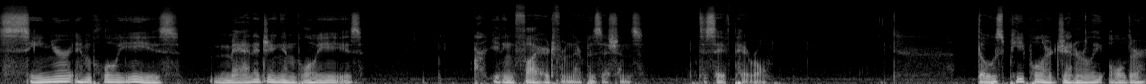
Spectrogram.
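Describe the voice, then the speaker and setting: Somewhat breathy and dark, mellow in tone, a man with a very deep, low pitch talks at a fairly slow pace with long, frequent pauses. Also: ordinary pitch variation. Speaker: ASMR voice actor. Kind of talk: casual talk to camera, Q&A answers. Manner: animated, opinionated, rant-like.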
